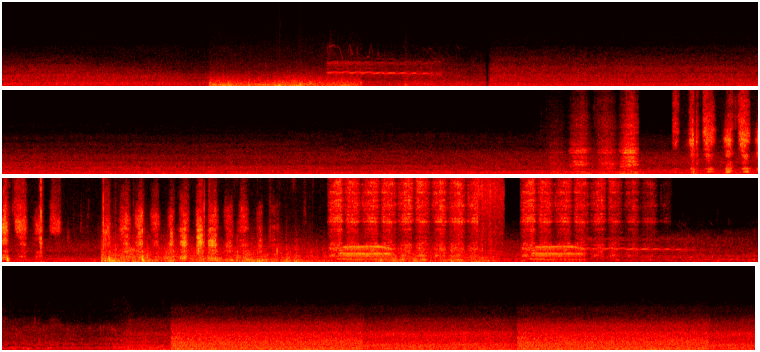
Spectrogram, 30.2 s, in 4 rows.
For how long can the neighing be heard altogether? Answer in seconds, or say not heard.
3 s.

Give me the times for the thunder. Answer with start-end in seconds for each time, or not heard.
2.0-4.1, 16.1-20.1.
